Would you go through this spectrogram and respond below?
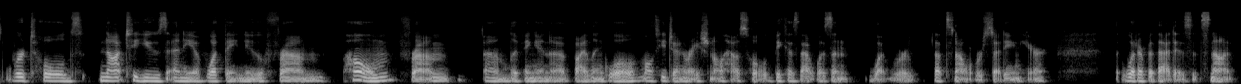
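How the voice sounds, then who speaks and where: Gravelly, halting woman panelist. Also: low voice, a little mellow. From Vermont. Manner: reflective, halting with many ums and restarts. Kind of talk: personal account on a panel.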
